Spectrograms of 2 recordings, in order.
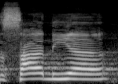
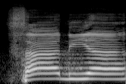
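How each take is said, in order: First: The word begins with a plain s sound. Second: The word begins with a breathy th sound. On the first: The speaker calls it wrong. "bukan sania" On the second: The speaker calls it right. "Hanya tha-nya saja"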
